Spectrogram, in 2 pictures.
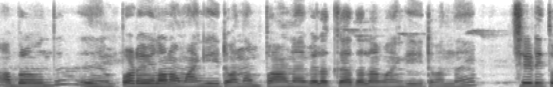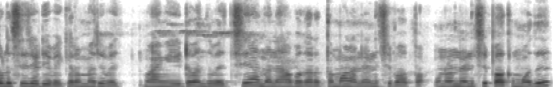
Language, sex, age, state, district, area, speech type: Tamil, female, 45-60, Tamil Nadu, Kallakurichi, urban, spontaneous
